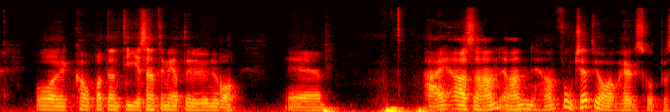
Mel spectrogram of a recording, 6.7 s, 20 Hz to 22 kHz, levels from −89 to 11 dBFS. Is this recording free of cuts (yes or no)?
yes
